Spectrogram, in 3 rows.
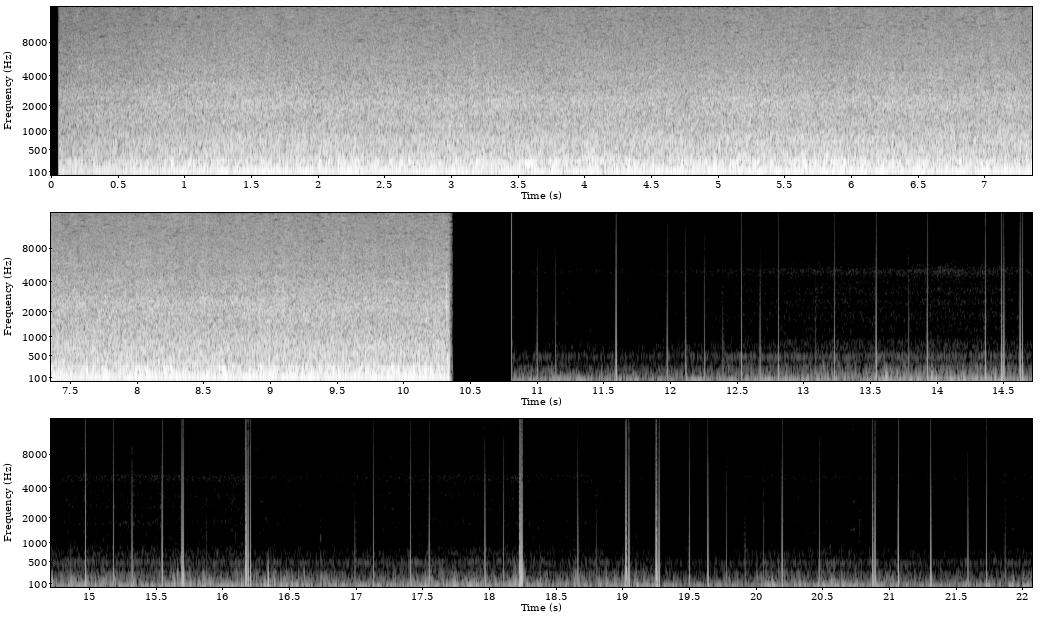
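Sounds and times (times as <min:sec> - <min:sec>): low electrical hum: 0:00.1 - 0:10.4
rushing water hiss: 0:00.1 - 0:10.4.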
